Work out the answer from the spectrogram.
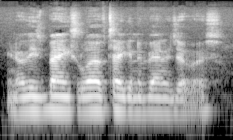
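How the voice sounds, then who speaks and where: Even-toned man making casual sales calls. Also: medium pitch, fairly quick, vocal fry, low-quality recording. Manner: informal, explanatory. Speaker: real estate wholesaler making cold calls.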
